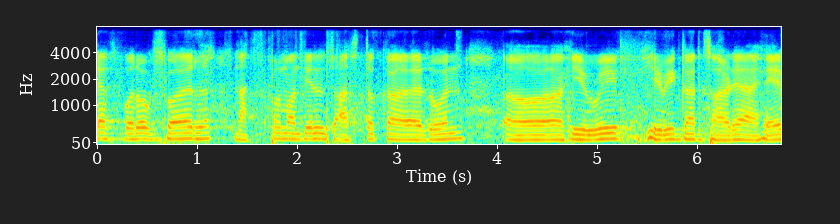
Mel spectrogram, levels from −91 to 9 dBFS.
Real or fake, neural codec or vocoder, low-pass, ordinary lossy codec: fake; codec, 16 kHz, 2 kbps, FunCodec, trained on Chinese and English, 25 frames a second; 7.2 kHz; none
